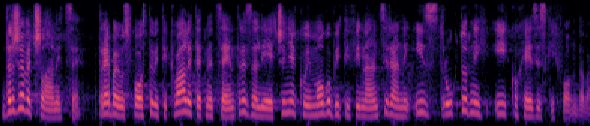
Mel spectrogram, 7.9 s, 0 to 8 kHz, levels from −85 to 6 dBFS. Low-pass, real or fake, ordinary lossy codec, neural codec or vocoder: 7.2 kHz; real; none; none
